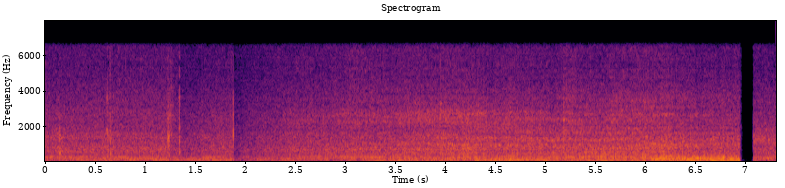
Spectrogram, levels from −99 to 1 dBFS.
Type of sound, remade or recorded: remade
